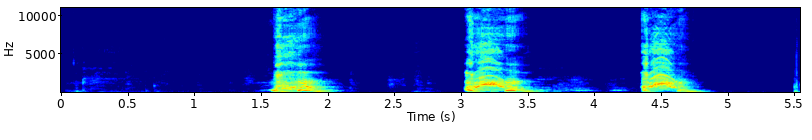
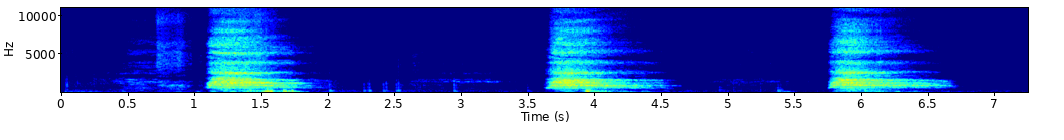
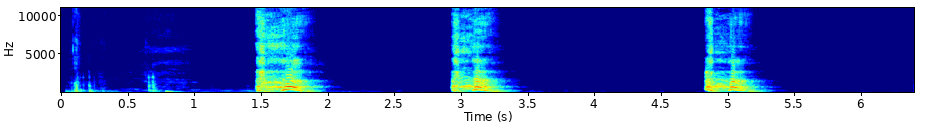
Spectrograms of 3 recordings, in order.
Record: {
  "three_cough_length": "5.5 s",
  "three_cough_amplitude": 28836,
  "three_cough_signal_mean_std_ratio": 0.39,
  "exhalation_length": "7.3 s",
  "exhalation_amplitude": 15072,
  "exhalation_signal_mean_std_ratio": 0.43,
  "cough_length": "6.4 s",
  "cough_amplitude": 30366,
  "cough_signal_mean_std_ratio": 0.33,
  "survey_phase": "beta (2021-08-13 to 2022-03-07)",
  "age": "65+",
  "gender": "Male",
  "wearing_mask": "No",
  "symptom_none": true,
  "smoker_status": "Ex-smoker",
  "respiratory_condition_asthma": false,
  "respiratory_condition_other": false,
  "recruitment_source": "REACT",
  "submission_delay": "9 days",
  "covid_test_result": "Negative",
  "covid_test_method": "RT-qPCR"
}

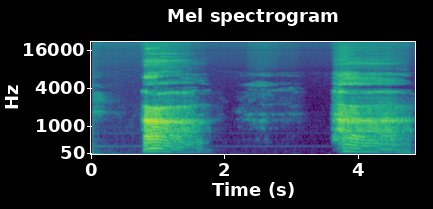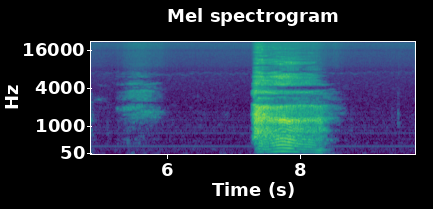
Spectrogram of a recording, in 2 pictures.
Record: {
  "exhalation_length": "9.7 s",
  "exhalation_amplitude": 32766,
  "exhalation_signal_mean_std_ratio": 0.38,
  "survey_phase": "beta (2021-08-13 to 2022-03-07)",
  "age": "45-64",
  "gender": "Male",
  "wearing_mask": "No",
  "symptom_cough_any": true,
  "symptom_runny_or_blocked_nose": true,
  "symptom_change_to_sense_of_smell_or_taste": true,
  "symptom_onset": "3 days",
  "smoker_status": "Never smoked",
  "respiratory_condition_asthma": false,
  "respiratory_condition_other": false,
  "recruitment_source": "Test and Trace",
  "submission_delay": "2 days",
  "covid_test_result": "Positive",
  "covid_test_method": "ePCR"
}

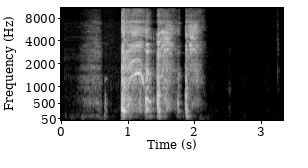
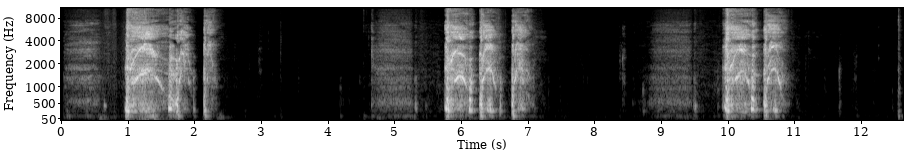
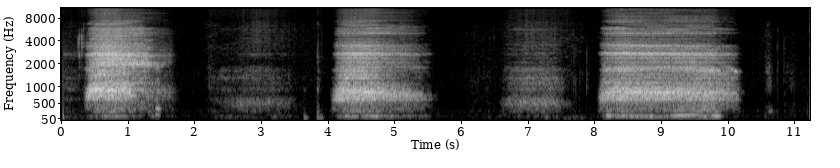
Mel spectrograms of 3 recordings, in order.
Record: {
  "cough_length": "3.3 s",
  "cough_amplitude": 32768,
  "cough_signal_mean_std_ratio": 0.41,
  "three_cough_length": "12.6 s",
  "three_cough_amplitude": 32768,
  "three_cough_signal_mean_std_ratio": 0.36,
  "exhalation_length": "11.2 s",
  "exhalation_amplitude": 22046,
  "exhalation_signal_mean_std_ratio": 0.49,
  "survey_phase": "beta (2021-08-13 to 2022-03-07)",
  "age": "45-64",
  "gender": "Male",
  "wearing_mask": "No",
  "symptom_cough_any": true,
  "smoker_status": "Ex-smoker",
  "respiratory_condition_asthma": false,
  "respiratory_condition_other": false,
  "recruitment_source": "Test and Trace",
  "submission_delay": "2 days",
  "covid_test_result": "Positive",
  "covid_test_method": "RT-qPCR",
  "covid_ct_value": 16.5,
  "covid_ct_gene": "ORF1ab gene",
  "covid_ct_mean": 16.8,
  "covid_viral_load": "3200000 copies/ml",
  "covid_viral_load_category": "High viral load (>1M copies/ml)"
}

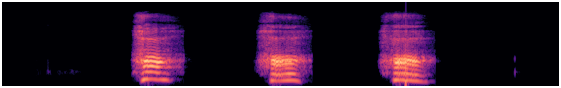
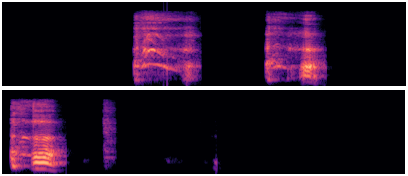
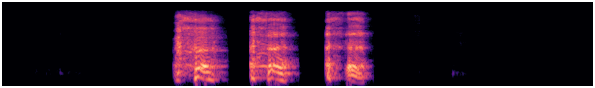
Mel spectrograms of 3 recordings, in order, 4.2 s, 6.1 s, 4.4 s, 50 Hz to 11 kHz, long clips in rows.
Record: {
  "exhalation_length": "4.2 s",
  "exhalation_amplitude": 29513,
  "exhalation_signal_mean_std_ratio": 0.34,
  "cough_length": "6.1 s",
  "cough_amplitude": 24343,
  "cough_signal_mean_std_ratio": 0.29,
  "three_cough_length": "4.4 s",
  "three_cough_amplitude": 28774,
  "three_cough_signal_mean_std_ratio": 0.34,
  "survey_phase": "beta (2021-08-13 to 2022-03-07)",
  "age": "45-64",
  "gender": "Female",
  "wearing_mask": "No",
  "symptom_none": true,
  "symptom_onset": "9 days",
  "smoker_status": "Never smoked",
  "respiratory_condition_asthma": true,
  "respiratory_condition_other": false,
  "recruitment_source": "REACT",
  "submission_delay": "3 days",
  "covid_test_result": "Negative",
  "covid_test_method": "RT-qPCR"
}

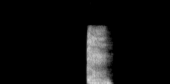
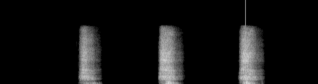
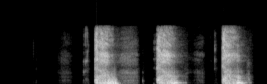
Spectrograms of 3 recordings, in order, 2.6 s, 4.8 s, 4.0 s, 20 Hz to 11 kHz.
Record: {
  "cough_length": "2.6 s",
  "cough_amplitude": 28510,
  "cough_signal_mean_std_ratio": 0.27,
  "exhalation_length": "4.8 s",
  "exhalation_amplitude": 27693,
  "exhalation_signal_mean_std_ratio": 0.27,
  "three_cough_length": "4.0 s",
  "three_cough_amplitude": 32768,
  "three_cough_signal_mean_std_ratio": 0.43,
  "survey_phase": "beta (2021-08-13 to 2022-03-07)",
  "age": "18-44",
  "gender": "Female",
  "wearing_mask": "No",
  "symptom_none": true,
  "smoker_status": "Never smoked",
  "respiratory_condition_asthma": false,
  "respiratory_condition_other": false,
  "recruitment_source": "REACT",
  "submission_delay": "3 days",
  "covid_test_result": "Negative",
  "covid_test_method": "RT-qPCR",
  "influenza_a_test_result": "Negative",
  "influenza_b_test_result": "Negative"
}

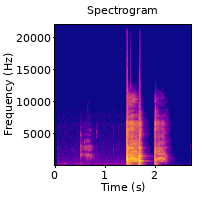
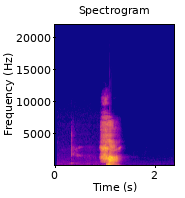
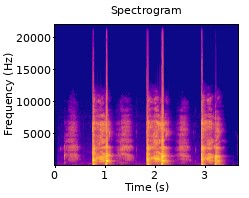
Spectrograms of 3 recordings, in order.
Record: {
  "cough_length": "2.7 s",
  "cough_amplitude": 32768,
  "cough_signal_mean_std_ratio": 0.27,
  "exhalation_length": "2.4 s",
  "exhalation_amplitude": 30670,
  "exhalation_signal_mean_std_ratio": 0.26,
  "three_cough_length": "3.7 s",
  "three_cough_amplitude": 32768,
  "three_cough_signal_mean_std_ratio": 0.38,
  "survey_phase": "beta (2021-08-13 to 2022-03-07)",
  "age": "65+",
  "gender": "Female",
  "wearing_mask": "No",
  "symptom_none": true,
  "smoker_status": "Ex-smoker",
  "respiratory_condition_asthma": false,
  "respiratory_condition_other": false,
  "recruitment_source": "REACT",
  "submission_delay": "1 day",
  "covid_test_result": "Negative",
  "covid_test_method": "RT-qPCR"
}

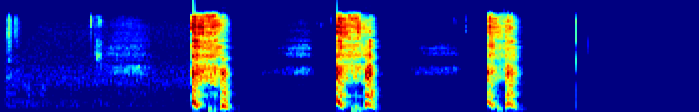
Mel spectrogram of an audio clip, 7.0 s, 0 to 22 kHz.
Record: {
  "three_cough_length": "7.0 s",
  "three_cough_amplitude": 31446,
  "three_cough_signal_mean_std_ratio": 0.24,
  "survey_phase": "beta (2021-08-13 to 2022-03-07)",
  "age": "45-64",
  "gender": "Female",
  "wearing_mask": "No",
  "symptom_none": true,
  "smoker_status": "Never smoked",
  "respiratory_condition_asthma": false,
  "respiratory_condition_other": false,
  "recruitment_source": "REACT",
  "submission_delay": "1 day",
  "covid_test_result": "Negative",
  "covid_test_method": "RT-qPCR"
}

